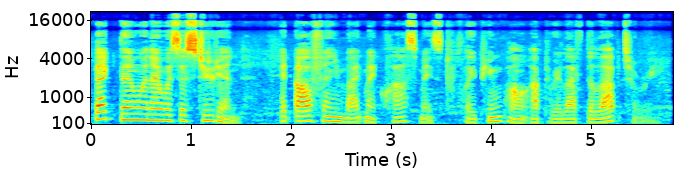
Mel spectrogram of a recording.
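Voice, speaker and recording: A woman's voice: low-pitched, brisk, darkish tone. An actress playing a composed woman official who fondly recalls her student days, in a game. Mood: nostalgic. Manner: reflective, nostalgic. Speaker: game character.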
